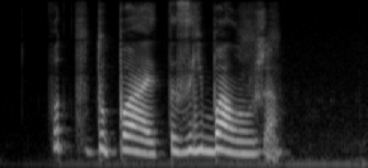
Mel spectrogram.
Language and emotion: Russian, angry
